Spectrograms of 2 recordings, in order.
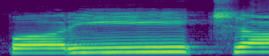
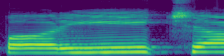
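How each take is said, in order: No difference in how they are said.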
